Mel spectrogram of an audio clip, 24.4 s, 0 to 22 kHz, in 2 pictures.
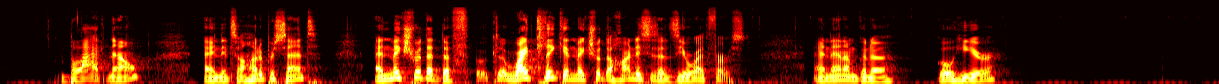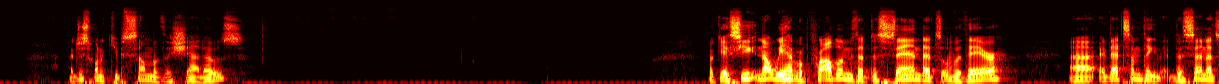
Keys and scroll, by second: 1.2 x, 18.5 space, 23.2 space.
